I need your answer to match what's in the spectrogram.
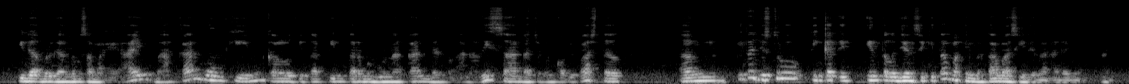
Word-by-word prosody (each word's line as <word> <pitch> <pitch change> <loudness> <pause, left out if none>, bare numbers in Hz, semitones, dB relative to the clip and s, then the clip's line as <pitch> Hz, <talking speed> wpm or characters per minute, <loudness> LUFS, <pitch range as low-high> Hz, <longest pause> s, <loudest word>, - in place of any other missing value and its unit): tidak 145 0 +4
bergantung 120 -1 +4
sama 115 -2 +1
AI, 190 - -7
bahkan 115 - -7
mungkin 175 - -1
kalau 135 -5 -3
kita 130 -1 -8
pintar 130 -1 -5
menggunakan 115 +2 +1
dan 110 -1 -3
menganalisa, 110 - -5
nggak 110 -2 -1
cuman 110 - -7
copy 105 +1 -12
paste, 135 -4 -4 0.6
mmm, 165 +2 +3
kita 285 +6 0
justru 275 +5 +2
tingkat 190 +1 +1
int 170 - 0 0.2
intelegensi 170 -4 +6
kita 170 +10 -4
makin 195 - 0
bertambah 130 +2 +3
sih 115 -1 0
dengan 100 -3 -8
adanya 100 -1 -10 0.2
AI. 110 -5 -10
130 Hz, 155 wpm, -19 LUFS, 115-175 Hz, 0.6 s, intelegensi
